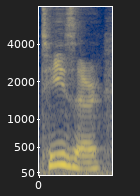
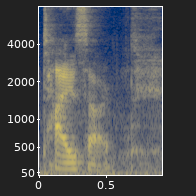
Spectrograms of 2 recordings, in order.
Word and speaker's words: Caesar: this game really is, the true title is Project Teaser. And if you know how to pronounce it, it's actually Project Taisar.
